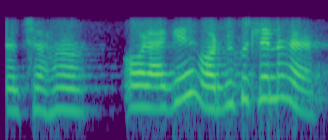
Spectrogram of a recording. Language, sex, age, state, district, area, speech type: Hindi, female, 18-30, Bihar, Muzaffarpur, urban, conversation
